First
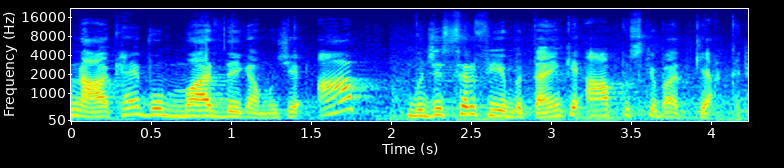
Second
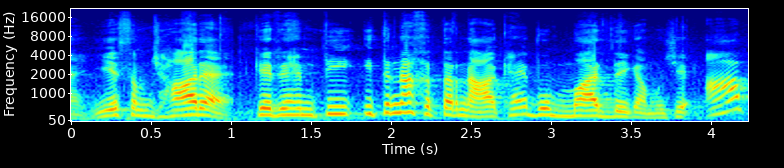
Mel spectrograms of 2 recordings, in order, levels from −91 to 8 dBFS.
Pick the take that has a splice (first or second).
second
